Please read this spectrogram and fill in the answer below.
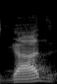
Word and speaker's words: Gad: So let me say how you're supposed to properly pronounce it, notwithstanding the very nice effort. It's GAD, it's a Hebrew name, and SAAD, it's a guttural ayin.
